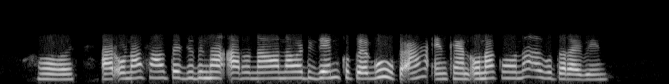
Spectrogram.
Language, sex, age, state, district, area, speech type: Santali, female, 18-30, Jharkhand, East Singhbhum, rural, conversation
